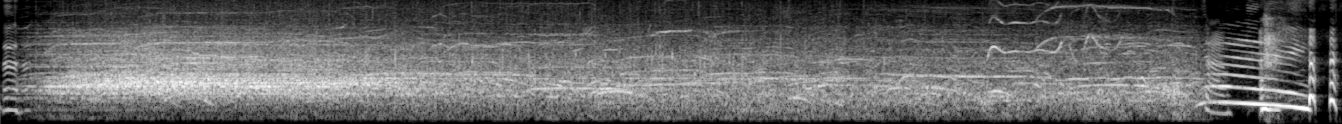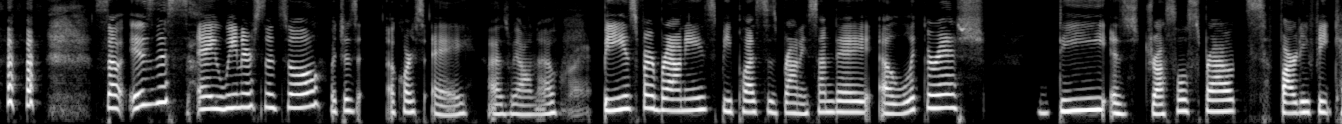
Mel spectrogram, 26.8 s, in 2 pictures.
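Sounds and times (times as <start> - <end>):
speech: 0.0 - 0.4, 14.5 - 26.8
laughter: 0.0 - 1.4, 11.7 - 13.9
applause edited in: 0.1 - 12.8.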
